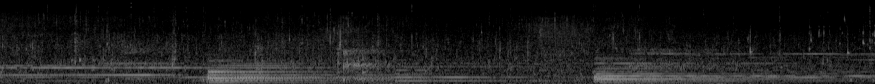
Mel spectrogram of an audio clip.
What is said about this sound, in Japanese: いい音でしょう。川のせせらぎ、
